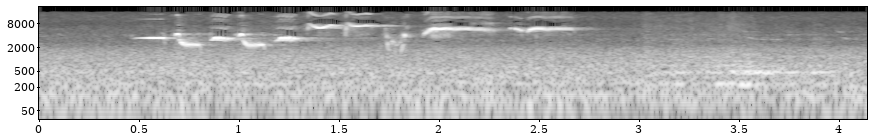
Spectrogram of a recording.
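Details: Redstart singing: a short burst of high, thin whistled and twittering notes, some rising and some falling, packed into about two seconds, then only faint background hiss.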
